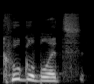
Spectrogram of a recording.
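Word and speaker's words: Kugelblitz: right thanks Evan yep Bob tell us about cougal Blitz black holes did I pronounce that correctly yes an exotic but theoretical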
